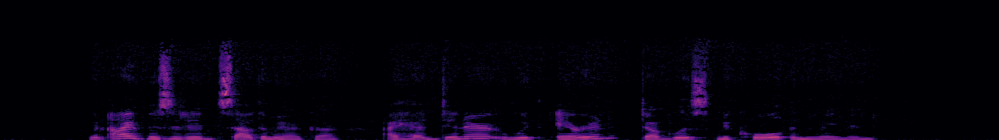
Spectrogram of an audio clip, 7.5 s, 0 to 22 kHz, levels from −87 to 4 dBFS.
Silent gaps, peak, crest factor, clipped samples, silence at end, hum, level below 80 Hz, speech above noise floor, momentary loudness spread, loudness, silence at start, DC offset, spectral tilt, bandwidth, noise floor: none; -30 dBFS; 22 dB; under 0.1%; 0.9 s; none; -84 dBFS; 29 dB; 14 LU; -49 LUFS; 0.65 s; under 0.1%; -3 dB/octave; 16.5 kHz; -78 dBFS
